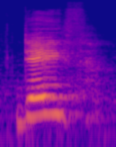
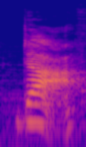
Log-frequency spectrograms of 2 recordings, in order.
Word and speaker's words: daith: Pearson and that is the day's daf however you want to pronounce it don't anyone come from me saying that one is correct over the other because both are accepted but if you're gonna be technical DAF is the original pronunciation so the days off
